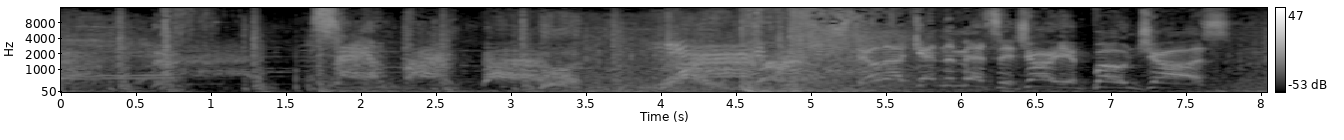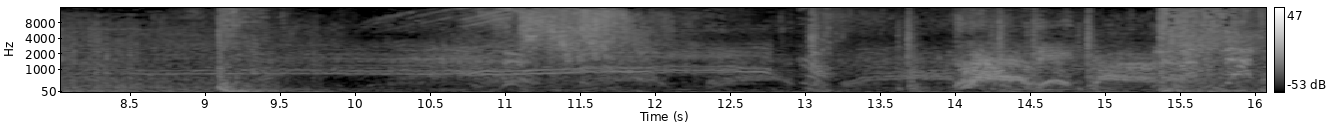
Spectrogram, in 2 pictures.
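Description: Monsters growl and snarl close by.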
